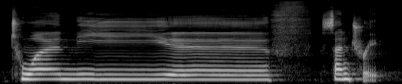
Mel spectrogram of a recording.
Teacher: You have to go through the transition between a th sound 20th, right? The tongue is out for the th and then you have to pull it in for the s sound. · So basically it's 20, then you end it with a high E, and then you drop your tongue a little bit to a relaxed I as in sit. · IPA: 'tweniəθ sentʃɹi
